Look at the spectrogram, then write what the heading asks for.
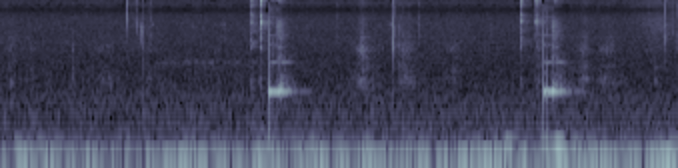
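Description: Mouse clicks in software, two sharp, quiet single clicks about two seconds apart over a faint steady hum.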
